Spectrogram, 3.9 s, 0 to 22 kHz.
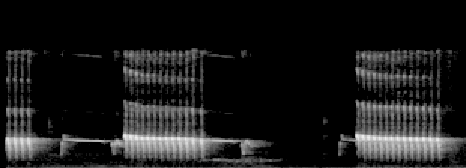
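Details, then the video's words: Male prinia singing actively. Two bursts of rapid, buzzy, pulsed high notes about 0.7 seconds each, joined by a thin steady whistle and a soft lower trailing note. No other sounds stand out. "Prenjak atas jantan gacor"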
